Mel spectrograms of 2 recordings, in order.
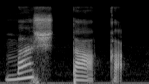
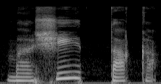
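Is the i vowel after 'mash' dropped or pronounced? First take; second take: dropped; pronounced. First: The i after sh is dropped. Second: The i after sh is fully pronounced. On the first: "seringkali diucapkannya pronunciation-nya adalah mashtaka" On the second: "Tulisannya mashitaka"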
